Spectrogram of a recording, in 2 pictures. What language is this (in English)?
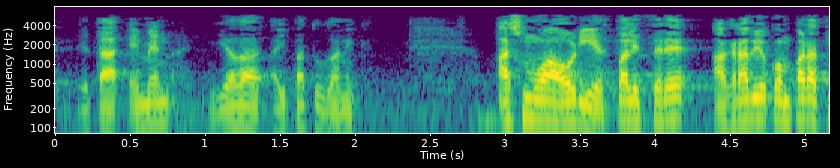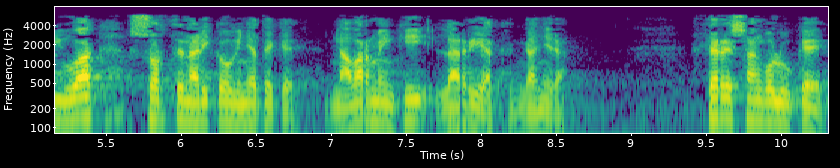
Basque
